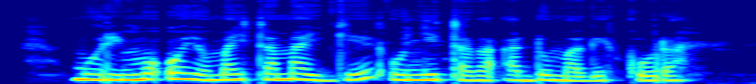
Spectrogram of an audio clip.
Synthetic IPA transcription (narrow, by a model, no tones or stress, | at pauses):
moɾimɔʔojɔmaitamaiɡeoɲetaɣaʔadomaɡekoɾa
